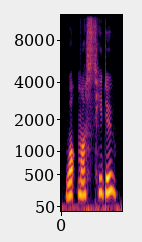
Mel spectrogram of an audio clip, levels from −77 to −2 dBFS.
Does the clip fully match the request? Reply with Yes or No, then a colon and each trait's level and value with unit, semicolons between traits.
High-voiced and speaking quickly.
No: high, 205 Hz; average, 195 wpm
